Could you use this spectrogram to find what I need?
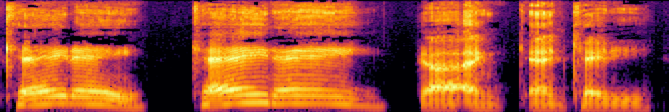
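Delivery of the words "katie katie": calling out. Retold or imitated. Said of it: "He's like".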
